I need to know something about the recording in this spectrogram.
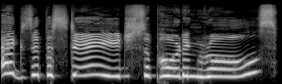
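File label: victory, English; cookie run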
